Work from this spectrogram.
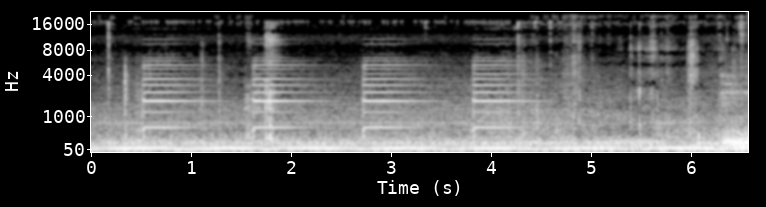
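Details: Audi A4 B6, ignition in ON position, engine off: faint light electrical-sounding clicking between door chimes, source not identified; owner unsure if normal.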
